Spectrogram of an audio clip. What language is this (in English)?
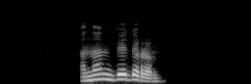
Mari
